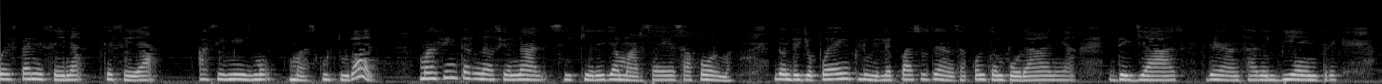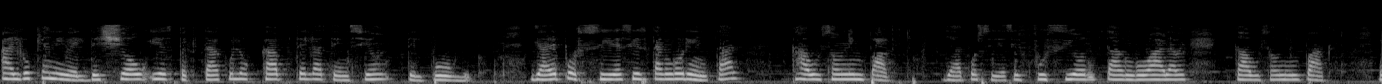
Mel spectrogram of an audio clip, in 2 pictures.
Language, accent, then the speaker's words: Spanish; Manizales, Caldas, Colombia; Yo soy de Manizales, soy criada en el Eje Cafetero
